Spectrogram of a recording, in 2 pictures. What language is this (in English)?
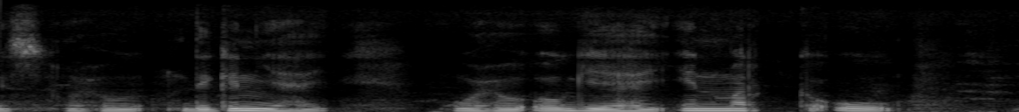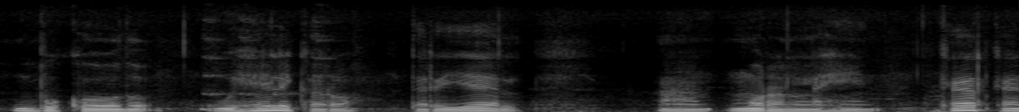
Somali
